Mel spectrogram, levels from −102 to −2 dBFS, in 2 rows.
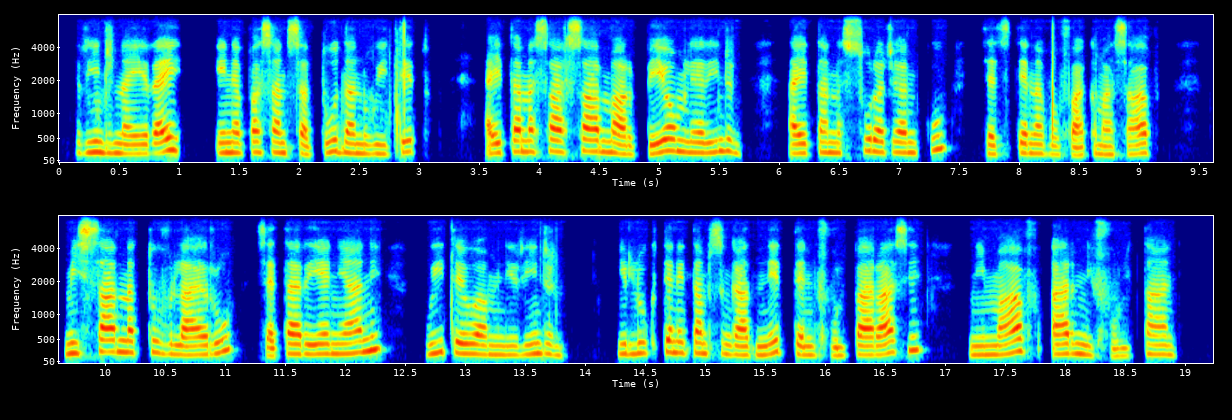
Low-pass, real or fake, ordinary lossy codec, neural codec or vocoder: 7.2 kHz; real; Opus, 32 kbps; none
